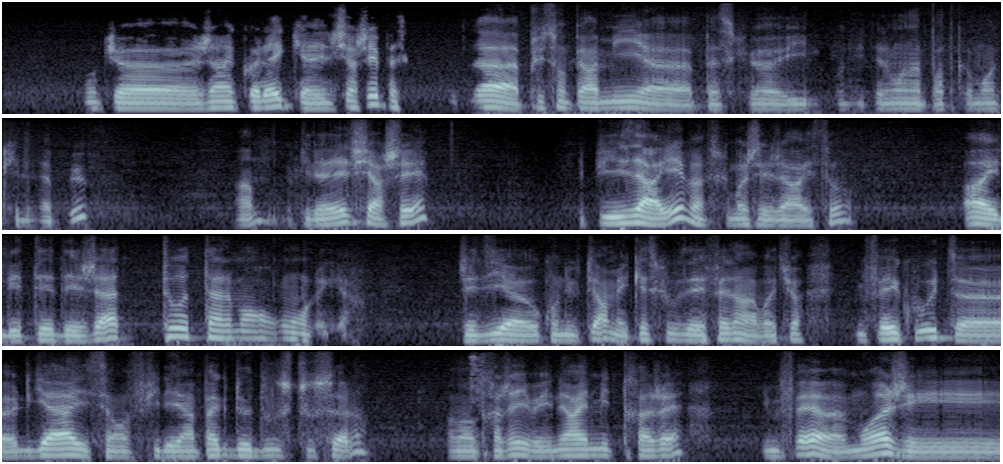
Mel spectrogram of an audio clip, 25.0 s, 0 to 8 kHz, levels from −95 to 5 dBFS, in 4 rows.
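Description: An echo canceller that likely left residual loudspeaker signal in the microphone produces the other side's voice leaking through: a very faint second voice at 0.02–0.07, 4.33–5.33, 6.57–9.13, 11.57–13.73, 14.86–14.93 and 21.03–23.39 s. When both sides talked at once, the canceller likely turned everything down, giving speech suppressed in double talk. The main speech dips deeply in pieces across 0.18–2.99 s and drops slightly at 14.43–14.67 s.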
